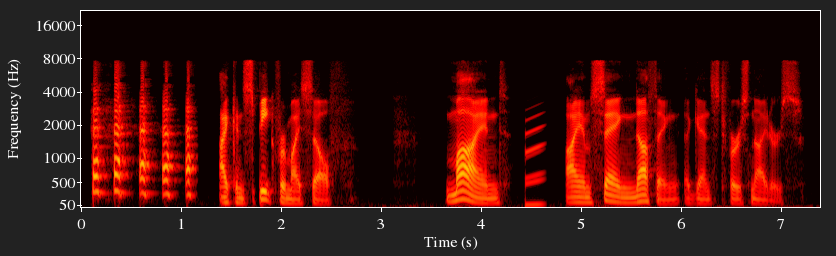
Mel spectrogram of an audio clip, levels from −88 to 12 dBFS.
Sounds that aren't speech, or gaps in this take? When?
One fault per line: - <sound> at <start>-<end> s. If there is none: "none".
- laugh at 0.1-1.2 s
- chirp at 4.4-4.7 s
